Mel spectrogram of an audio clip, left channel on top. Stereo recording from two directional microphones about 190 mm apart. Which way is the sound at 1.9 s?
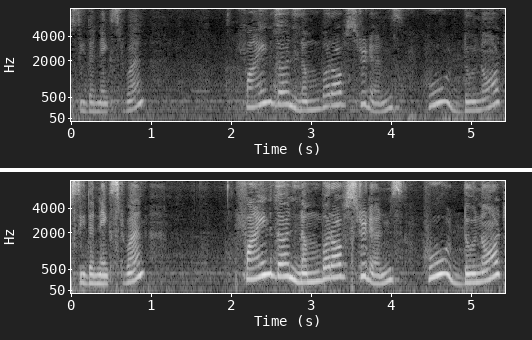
55° right (ahead or behind).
